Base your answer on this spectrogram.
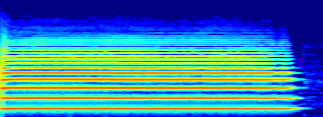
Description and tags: Part of the Good-sounds dataset of monophonic instrumental sounds.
